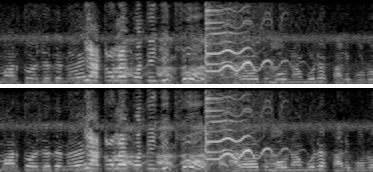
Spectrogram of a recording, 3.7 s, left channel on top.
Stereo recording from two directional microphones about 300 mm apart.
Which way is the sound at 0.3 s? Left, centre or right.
Right.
